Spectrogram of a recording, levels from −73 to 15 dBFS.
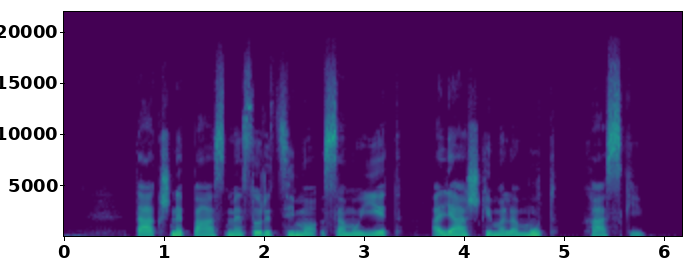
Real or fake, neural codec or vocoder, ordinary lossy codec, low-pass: real; none; none; 19.8 kHz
